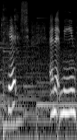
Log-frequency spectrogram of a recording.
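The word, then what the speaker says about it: cwtch: I don't even know it's spelled C WI th and I think it's pronounced pitch and it means like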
